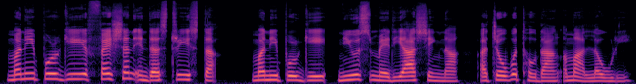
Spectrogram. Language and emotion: Manipuri, neutral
